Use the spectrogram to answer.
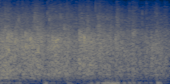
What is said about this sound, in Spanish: Así es que vamos a recibirlo con un gran aplauso. Bienvenido, Tocayo.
